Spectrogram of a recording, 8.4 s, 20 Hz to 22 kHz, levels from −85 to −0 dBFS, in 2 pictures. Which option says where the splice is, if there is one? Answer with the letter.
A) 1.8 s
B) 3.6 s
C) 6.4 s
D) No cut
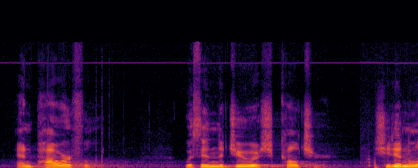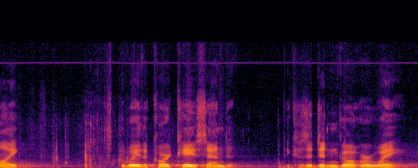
B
